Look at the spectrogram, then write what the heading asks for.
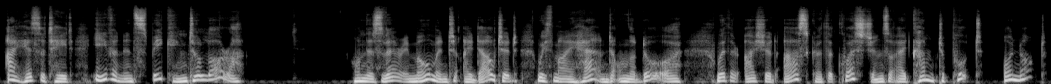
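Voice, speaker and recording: Deep, husky woman reading classic fiction. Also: no echo, clean studio sound. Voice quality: low-pitched, husky. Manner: measured, grave, expressive. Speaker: audiobook narrator, radio presenter. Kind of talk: dramatic reading of classic literature as a diary.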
